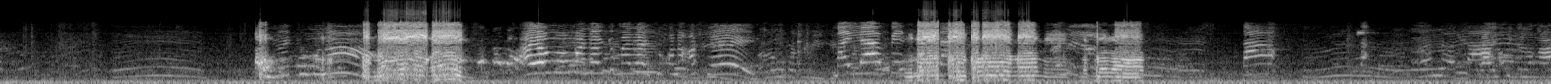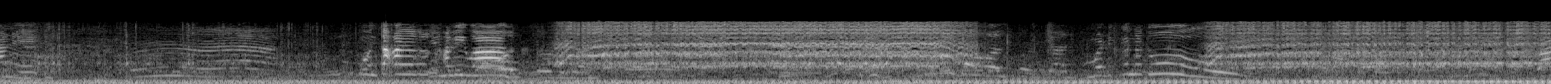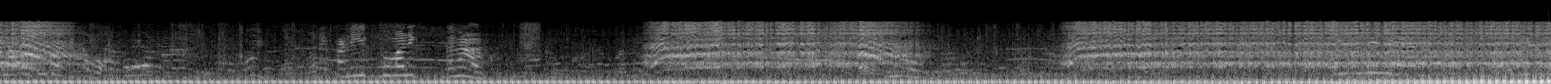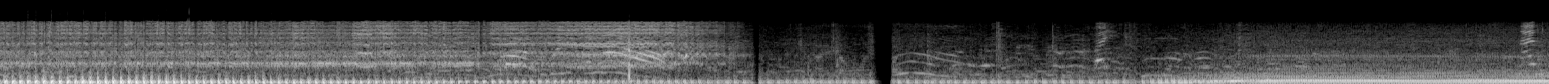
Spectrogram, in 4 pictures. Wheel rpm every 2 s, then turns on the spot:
0, 0, 0, 0, 0, 0, 0, 20, 20, 20, 200, 170, 0, 180, 220, 20, 0, 0, 120, 120, 90, 230, 230, 240, 230, 220, 70, 0, 0, 0, 10.
14-18 60-62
